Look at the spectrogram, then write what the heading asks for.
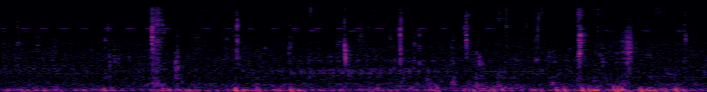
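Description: Crunching bites and chewing of crispy fried chicken necks, heard as a scattering of sharp crisp clicks over a low rumble of wind on the microphone. A faint insect ticks steadily at a high pitch in the first half.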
